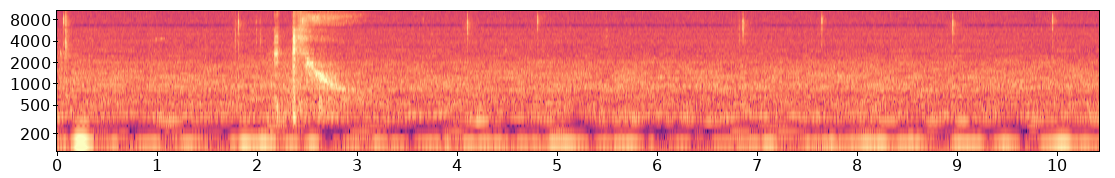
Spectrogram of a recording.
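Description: Near silence: room tone with a few faint computer mouse clicks, and a brief falling squeak about two and a half seconds in.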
